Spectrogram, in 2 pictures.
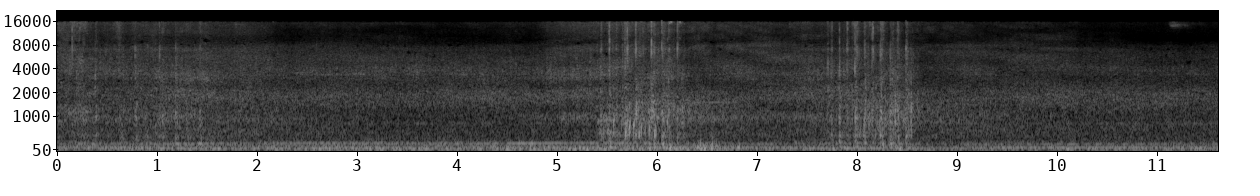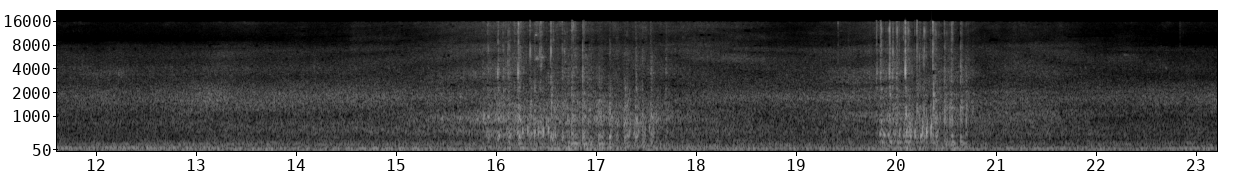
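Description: Low, steady rumble of a diesel freight train running away down the line. A steady engine note fades out about five seconds in, and a few brief noisy swells come and go.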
